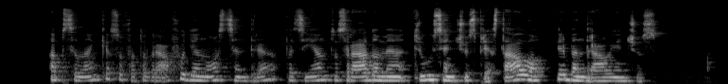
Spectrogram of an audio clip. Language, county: Lithuanian, Vilnius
